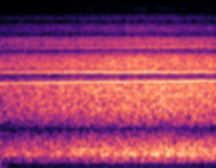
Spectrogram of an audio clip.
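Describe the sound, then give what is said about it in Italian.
Steady drone of a private twin-engine airplane in flight after leaving Catania airport, a faint, even hum with tonal whine throughout and no voices. “era salito all'aeroporto di Catania sul bimotore personale insieme col pilota Dino Bertuzzi”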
